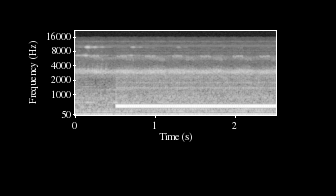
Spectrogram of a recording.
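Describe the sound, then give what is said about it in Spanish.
A telephone dial tone, a steady unbroken hum that starts abruptly after a brief moment of low line noise and holds loud and even to the end. “Unos segundos después, consiguió marcar el 911.”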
